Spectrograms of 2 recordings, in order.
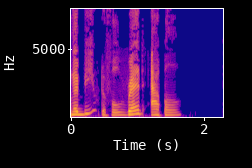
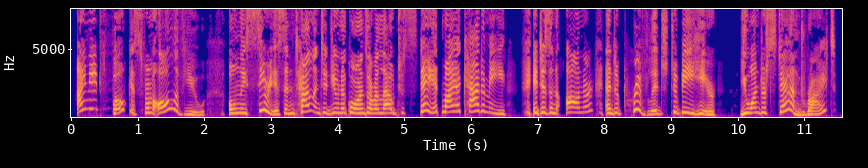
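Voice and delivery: higher, strict teacher voice; stern headmistress; 7 semitones higher than usual. Acted. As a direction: lay down the rules firmly. Headmistress lecturing pupil.

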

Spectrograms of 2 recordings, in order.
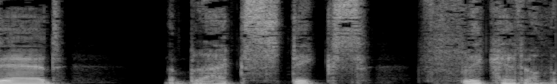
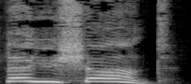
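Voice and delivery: high, loud pleading protest; desperate cry; 8 dB louder than usual. Acted. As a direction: shout it in desperation. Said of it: "cried Fiver".

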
